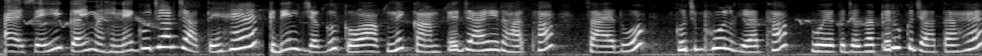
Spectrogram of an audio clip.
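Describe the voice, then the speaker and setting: Very high-voiced woman telling a cartoon story. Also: measured pace. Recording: steady background noise.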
